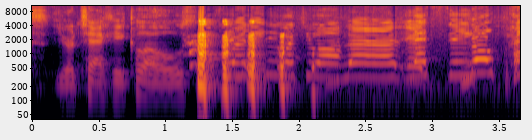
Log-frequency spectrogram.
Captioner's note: chuckling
